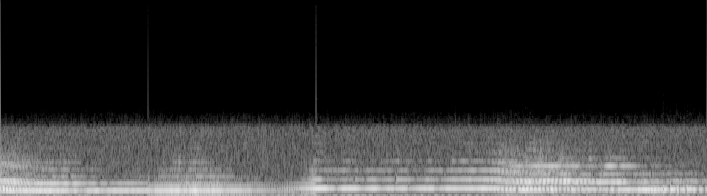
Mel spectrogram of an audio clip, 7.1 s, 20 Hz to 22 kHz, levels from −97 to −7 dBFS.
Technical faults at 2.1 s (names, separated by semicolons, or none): overlap-add ripple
